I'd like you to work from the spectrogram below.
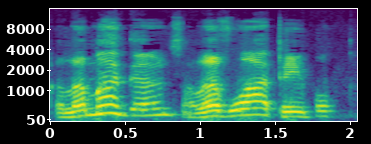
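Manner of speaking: put-on hamming up a country boy's speech; mock Southern speech. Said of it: "and I'm like".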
